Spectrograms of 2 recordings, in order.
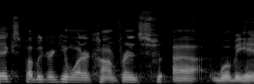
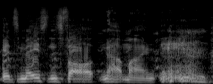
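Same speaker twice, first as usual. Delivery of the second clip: laughing; 5 semitones higher, slower than usual. Real, not acted. Blaming Mason after bad joke.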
